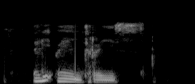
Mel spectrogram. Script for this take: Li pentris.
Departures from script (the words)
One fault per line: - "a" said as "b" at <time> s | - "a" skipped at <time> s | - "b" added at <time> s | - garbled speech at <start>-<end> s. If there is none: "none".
none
